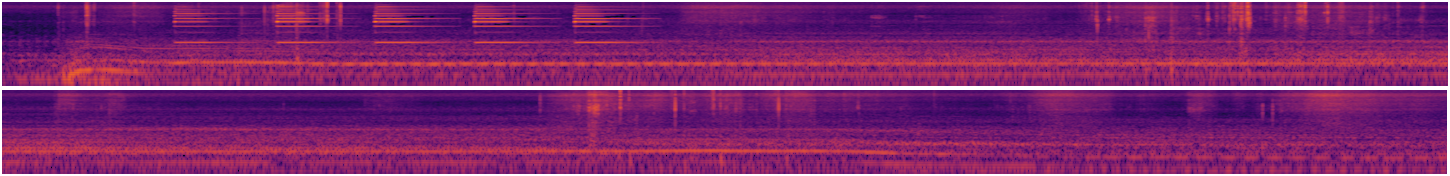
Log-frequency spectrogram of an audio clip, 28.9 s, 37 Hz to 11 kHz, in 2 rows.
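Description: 2002 Mercedes SL 500's 5.0-litre V8 on a cold start: it catches in the first second and settles into a steady, raised idle, which drops to a lower idle about 23 seconds in. A dashboard chime beeps five times, about once a second, starting about two seconds in.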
